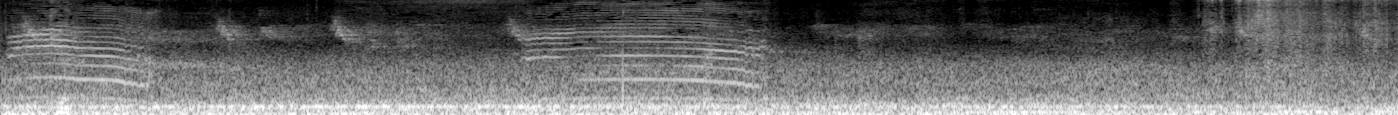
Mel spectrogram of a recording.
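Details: A calico cat answering when called: a short meow at the opening, then a longer falling meow a couple of seconds later, followed by steady low noise with no further calls.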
